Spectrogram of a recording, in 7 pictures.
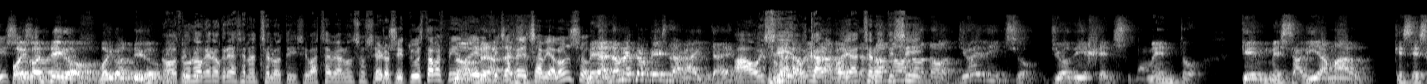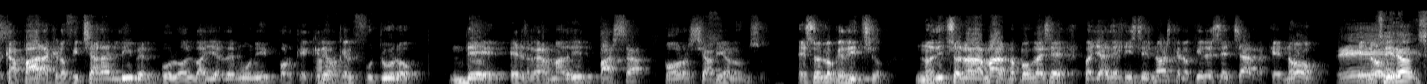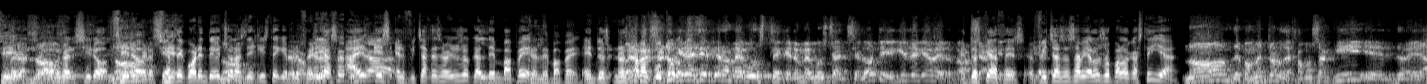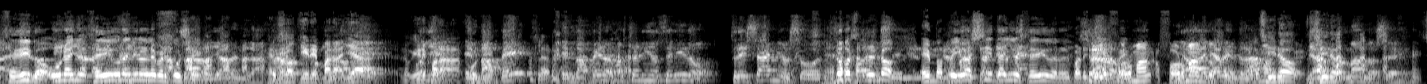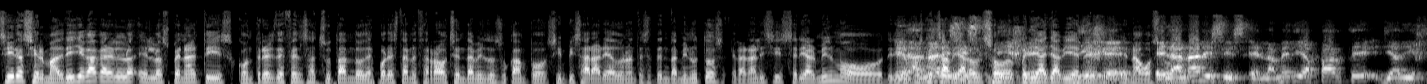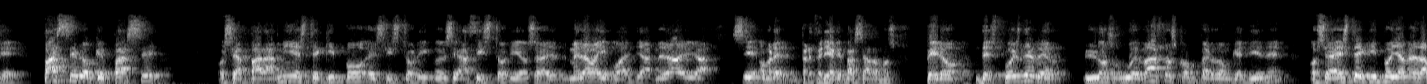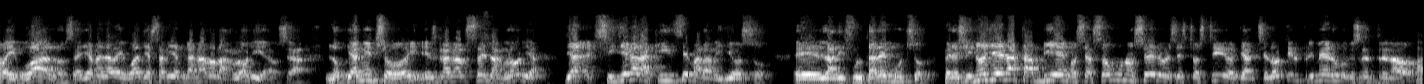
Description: El comentarista de El Partidazo de COPE mostró su felicidad tras la clasificación del Real Madrid para semifinales pero los compañeros le recordaron qué dijo sobre Ancelotti.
